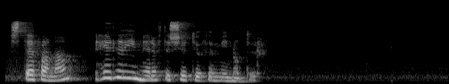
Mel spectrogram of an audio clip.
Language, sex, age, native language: Icelandic, female, 50-59, Icelandic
